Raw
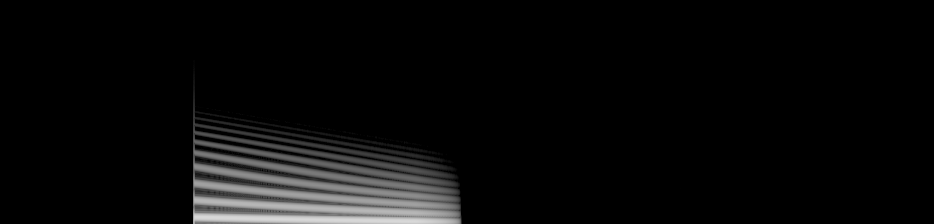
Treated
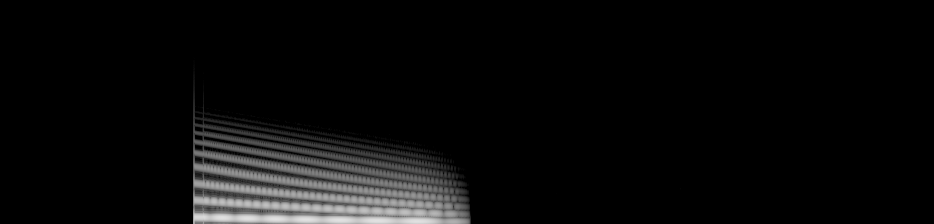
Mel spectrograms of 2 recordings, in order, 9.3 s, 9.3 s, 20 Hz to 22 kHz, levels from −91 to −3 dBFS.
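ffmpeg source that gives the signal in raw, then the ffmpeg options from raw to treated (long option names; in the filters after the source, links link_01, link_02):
-f lavfi -i "aevalsrc='0.119*clip((2.67-t)/0.45,0,1)*tanh(3.98*sin(2*PI*150*2.67/log(65/150)*(exp(log(65/150)*t/2.67)-1)))/tanh(3.98)':duration=2.67:sample_rate=44100"
-filter_complex "[0:a]asplit=2[link_01][link_02];[link_02]adelay=93.29,volume=-7dB,highshelf=frequency=4000:gain=-2.1[link_03];[link_01][link_03]amix=inputs=2:normalize=0"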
